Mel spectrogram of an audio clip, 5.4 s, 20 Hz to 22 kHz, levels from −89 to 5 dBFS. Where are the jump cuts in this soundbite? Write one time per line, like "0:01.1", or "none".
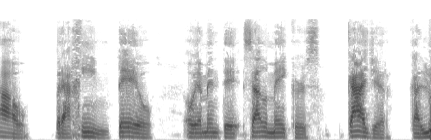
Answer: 0:02.3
